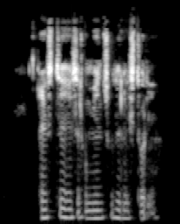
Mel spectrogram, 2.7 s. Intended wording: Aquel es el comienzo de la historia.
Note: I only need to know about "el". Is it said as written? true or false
true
